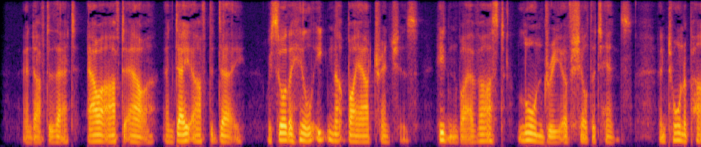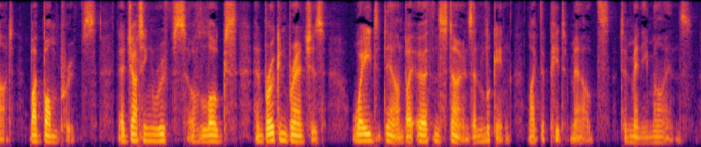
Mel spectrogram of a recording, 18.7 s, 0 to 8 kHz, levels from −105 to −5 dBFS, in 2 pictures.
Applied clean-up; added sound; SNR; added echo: none; none; none; none.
